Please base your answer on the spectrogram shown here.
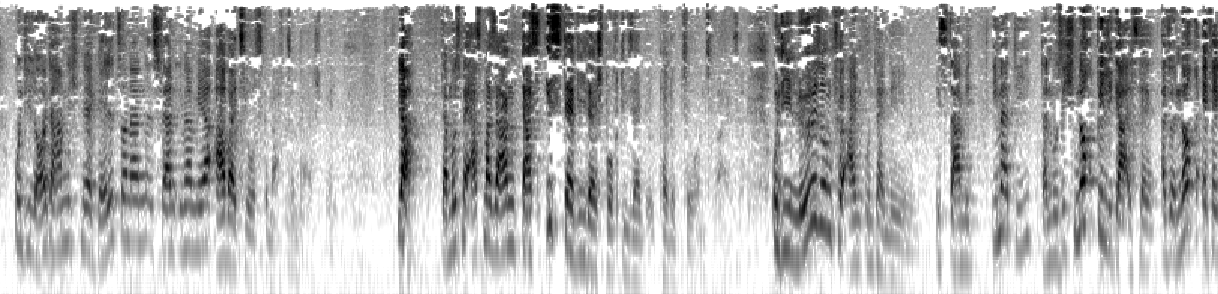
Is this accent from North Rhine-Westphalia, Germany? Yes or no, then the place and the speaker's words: no; Frankfurt, Hesse, Germany; Also die ganzen Hochhäuser in Frankfurt, wo ich herkomme, hat ja keiner von uns gekauft.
